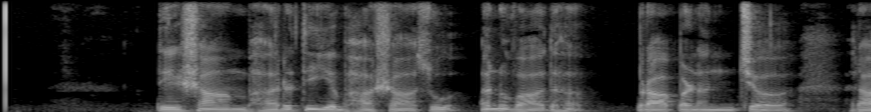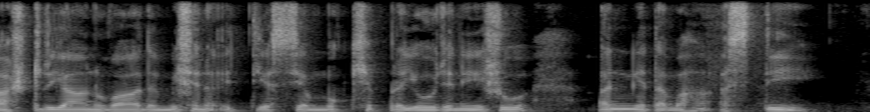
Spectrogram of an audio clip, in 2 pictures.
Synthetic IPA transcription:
t̪eːʃaːmbʱaːɾɐt̪iːjɐbʱaːʂaːsuɐnuʋaːd̪ɐɦɐ | pɾaːpɐɳɐɲt͡ʃɐ | ɾaːʂʈɾijaːnuʋaːd̪ɐmiʃɐnɐ̰ʔit̪jɐsjɐmukʰjɐpɾɐjoːd͡ʒɐneːʂu | ɐnjɐt̪ɐmɐɦɐ̆ʔɐst̪i

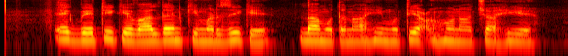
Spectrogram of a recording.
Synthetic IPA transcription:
eːk̚beːʈikeʋaːld̪ɛːnkimɐɾzike | laːmʊt̪ənaːɦimʊt̪iːʕɦoːnat͡ʃaːɦieː

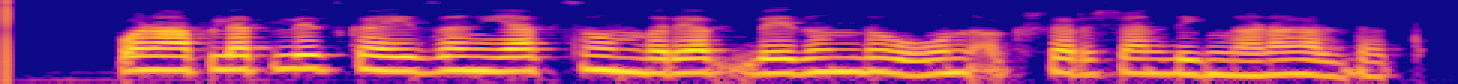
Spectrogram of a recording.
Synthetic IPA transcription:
pəɳapljat̪let͡skaɦiːd͡zənjat̪sənd̪əɾjat̪̚bed̪uːnd̪ʱəuːnə̰kɕəɾɕand̪ʱiŋɡaɽ̃aɡʱalt̪at̪

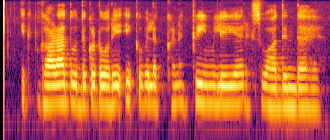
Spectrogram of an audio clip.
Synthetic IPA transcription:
ɪkɡʱaːɽaːd̪ʊd̪kəʈoːɾeːʔɪkʋɪləkʰːəɳkɾiːmleːjəɾsəʋaːd̪ɪnd̪aːɦɛː

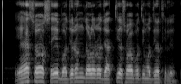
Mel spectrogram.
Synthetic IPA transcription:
eɦasɔsebɔd͡ʒɔɾɔŋd̪ɔɭɔɾɔd͡ʒat̪ijɔsɔbʱapɔt̪imɔd̪ʱjɔt̪ʰile

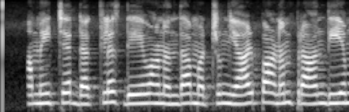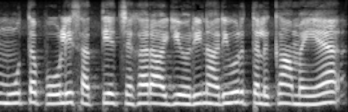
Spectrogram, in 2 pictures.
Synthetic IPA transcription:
ɐmɐɪt͡ʃːɐɾɖɐklɐsd̪eːʋaːnɐnd̪aːmɐʈrɯmjaːɻpaːnɐmpɪɾaːnd̪ɪjɐmːuːt̪ːɐpoːlisɐt̪ːɪjɐt͡ʃːɐɣɐɾaːɣɪjoːɾɪnɐɾɪʋɯɾɯt̪ːɐlɯkːɯɐmɐjɐ

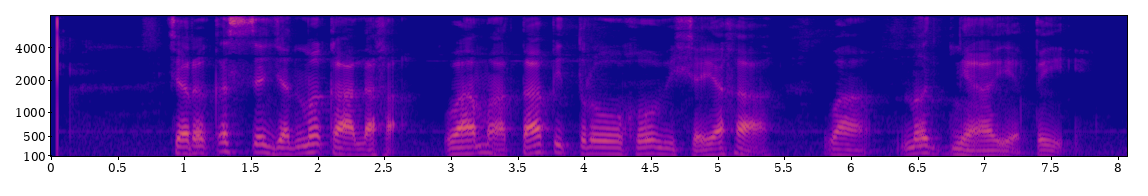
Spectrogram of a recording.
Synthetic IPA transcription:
t͡ɕɐɾəkɐsjɐd͡ʑɐnməkaːlɐɦa̰ | ʋama̰ːt̪apit̪ɾohoʋiɕɐjɐɦa̰ | ʋanəd̪nʲjajɛ̰t̪e

